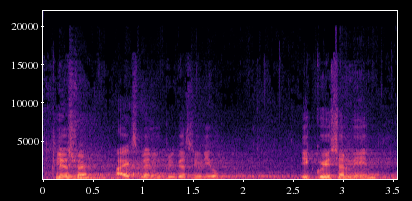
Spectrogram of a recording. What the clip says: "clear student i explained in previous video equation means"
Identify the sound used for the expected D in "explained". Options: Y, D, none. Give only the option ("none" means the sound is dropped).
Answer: none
